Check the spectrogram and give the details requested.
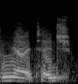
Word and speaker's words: Meritage: We had some red blends and Meritage, and that's how it is pronounced, by the way, ladies and gentlemen. It's a Meritage.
